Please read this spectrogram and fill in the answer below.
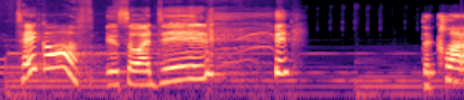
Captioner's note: laughing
